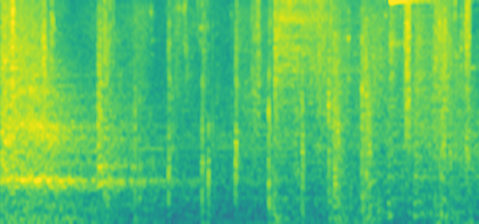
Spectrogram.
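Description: Boots run with quick footsteps on a stone floor.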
